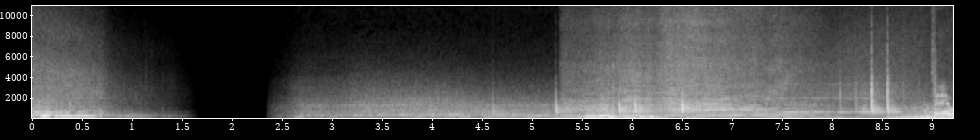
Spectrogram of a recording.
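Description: A Porsche 911 GT3 RS, a non-turbocharged engine, revving and driving hard, heard loud and close with rising engine tones, a short silent gap, then strong acceleration and tire squeal.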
